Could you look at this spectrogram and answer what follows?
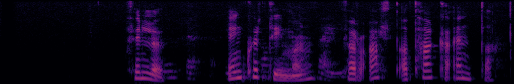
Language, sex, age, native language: Icelandic, female, 60-69, Icelandic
